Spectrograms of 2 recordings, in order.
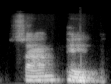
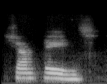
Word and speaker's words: champagne: Champagne. Champagne. Yeah. Mimi Milo. Champagne. Champagnes. No S. Champagnes. No S. Champagne. Champagne, just like the rain.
